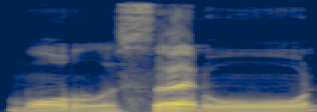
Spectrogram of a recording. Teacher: rnya tebal karena dia huruf ro didahulu dengan huruf damah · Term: ro-nya tebal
